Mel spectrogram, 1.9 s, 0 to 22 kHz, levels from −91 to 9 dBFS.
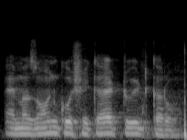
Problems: low volume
